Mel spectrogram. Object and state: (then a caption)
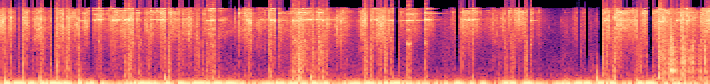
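Pile of mixed coins. A gloved hand scoops, lifts and drops handfuls of small solid metal coins from a large loose pile of mixed US coins, copper pennies and nickel-clad coins, back onto the pile resting on a towel. The coins make a dense, continuous jingling of metallic clinks with a bright shimmer and dull low thumps as they land, with only brief dips in loudness.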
